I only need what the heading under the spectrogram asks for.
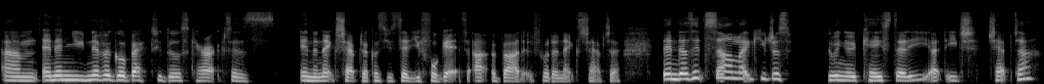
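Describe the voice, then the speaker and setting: A woman's voice: fairly low pitch, lively intonation, moderate pace, darkish tone, no room sound. Audience questioner, woman from Australia, hesitant, dry close sound. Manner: polite, hesitant with fillers. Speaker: audience member asking a question.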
